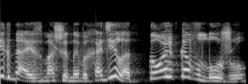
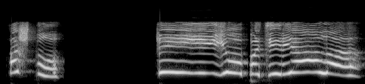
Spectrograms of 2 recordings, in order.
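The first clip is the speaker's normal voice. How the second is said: high-pitched woman on the phone; 14 semitones higher, 3 dB louder than usual. Acted. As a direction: play her as a theatrical, fluttery woman. Vlasova's voice on the phone.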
